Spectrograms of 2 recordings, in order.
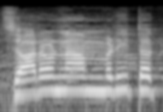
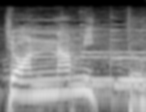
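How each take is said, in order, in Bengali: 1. শব্দটির প্রতিটি অংশ পুরোপুরি উচ্চারিত হয়। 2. শব্দটি ছোট করে, জড়িয়ে একটি সংক্ষিপ্ত রূপে বলা হয়। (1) "কি বললো? চরণামৃত" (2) "তাকে বলছে চন্নামিত্ত"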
